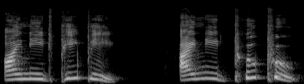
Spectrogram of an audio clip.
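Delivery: put-on high, slow babyish little kid; mock baby talk; toddler voice. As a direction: whine it like a potty-training toddler. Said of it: "they just sort of say".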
